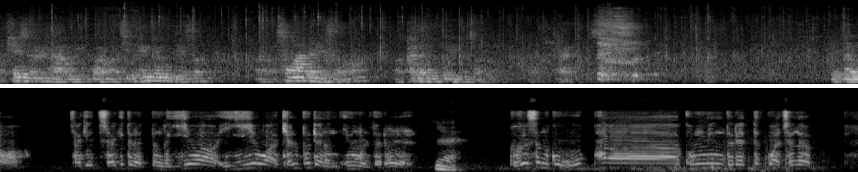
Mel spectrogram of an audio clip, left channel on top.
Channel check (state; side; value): different; both; correlation 0.00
